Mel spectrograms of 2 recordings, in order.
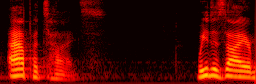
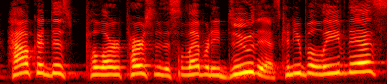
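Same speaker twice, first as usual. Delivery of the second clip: mock outraged headline; 6 semitones higher, 6 dB louder than usual. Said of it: "the next headline is".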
